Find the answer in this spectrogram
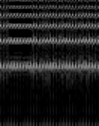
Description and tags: Was mucking around in Audacity and made a cricket chirp. I used the generate chirp option and distorted it. It would fit well in a night-time or summer scene.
